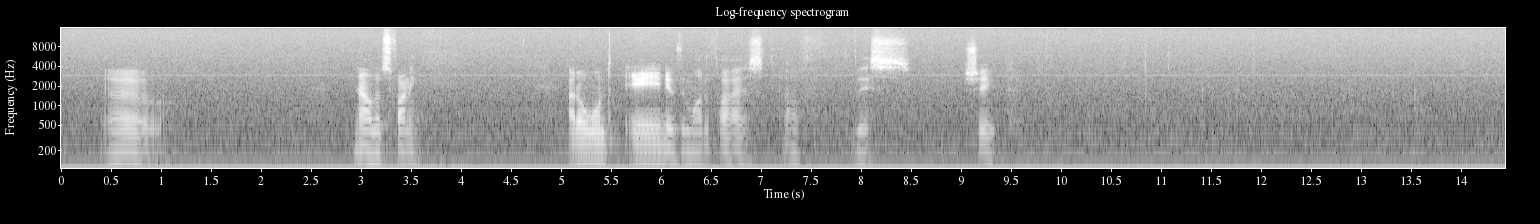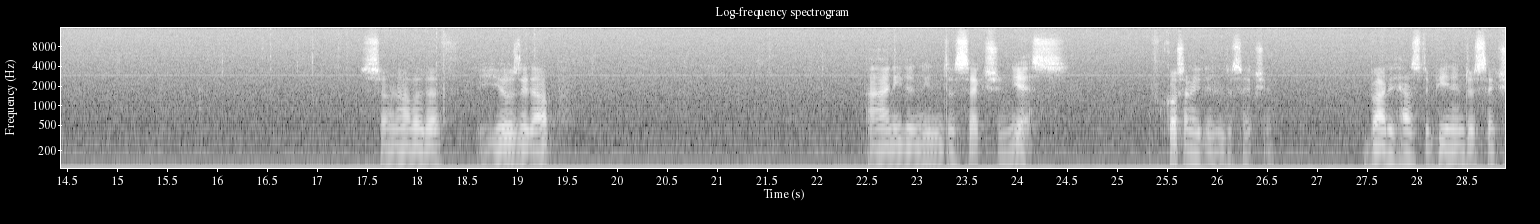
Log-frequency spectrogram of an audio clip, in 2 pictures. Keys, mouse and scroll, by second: 0.8 middle click, 6.4 click, 9.7 right click, 10.7 Tab, 11.4 middle click, 11.8 Tab, 12.2-12.8 scroll down 1, 12.8 middle click, 13.8 Tab, 14.3-14.8 scroll up 1, 14.8 Tab, 15.4 middle click, 15.9 Tab, 16.4 right click, 16.8 Tab, 17.2 right click, 18.1 h, 19.0 right click, 19.6 Tab, 21.4 right click, 22.6 click, 24.2 Tab, 28.5 click.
